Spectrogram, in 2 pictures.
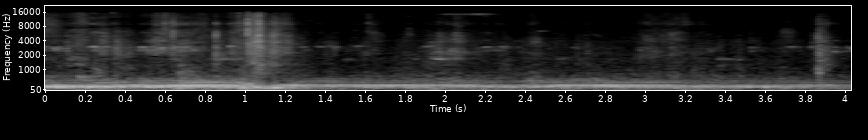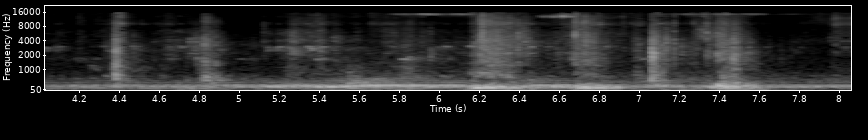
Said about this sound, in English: Birds, crows.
